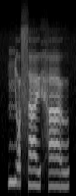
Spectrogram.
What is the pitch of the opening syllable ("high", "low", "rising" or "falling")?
falling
